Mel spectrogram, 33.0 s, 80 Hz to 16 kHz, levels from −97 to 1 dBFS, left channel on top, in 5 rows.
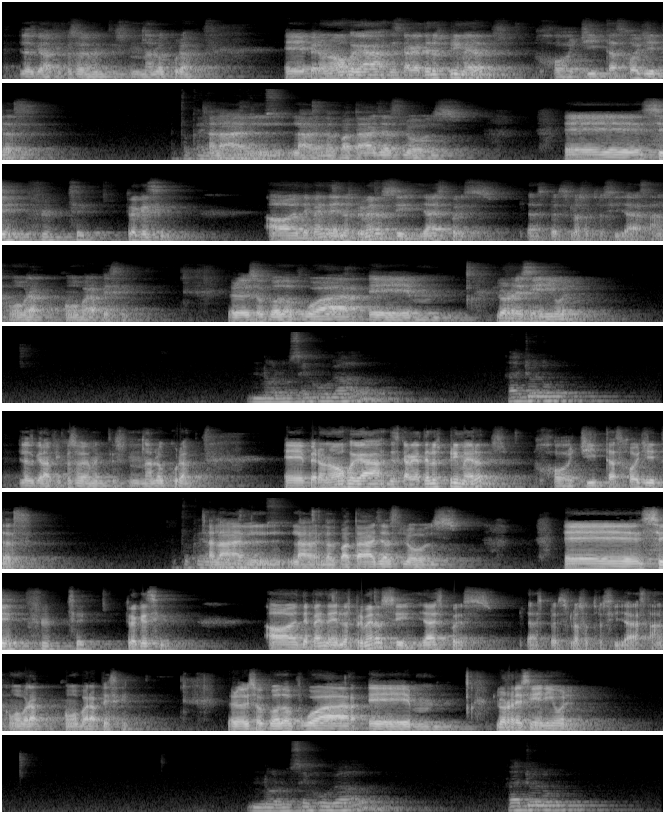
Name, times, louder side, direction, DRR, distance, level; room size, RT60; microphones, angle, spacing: voice 1, 0.2-2.3 2.8-5.0 5.3-6.9 8.7-11.2 12.0-14.1 14.5-14.9 15.9-18.1 18.5-20.2 20.5-21.1 21.8-25.6, right 4 dB, 55° right, 7 dB, 0.4 m, -28 dB
voice 2, 8.4-9.4 28.9-30.2 31.5-32.0, right 1 dB, 70° left, -2 dB, 1.9 m, -39 dB
12.0 x 5.0 x 2.2 m, 1.2 s
head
